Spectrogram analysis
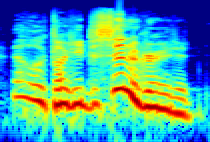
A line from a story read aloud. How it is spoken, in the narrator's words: Dwayne exclaimed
